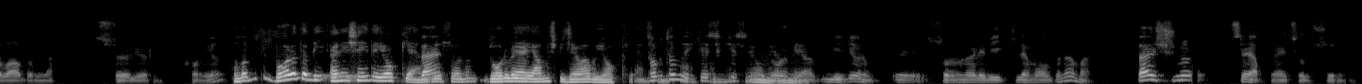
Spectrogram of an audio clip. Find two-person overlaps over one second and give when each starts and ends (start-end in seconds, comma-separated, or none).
3.1-4.5, 6.5-8.1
